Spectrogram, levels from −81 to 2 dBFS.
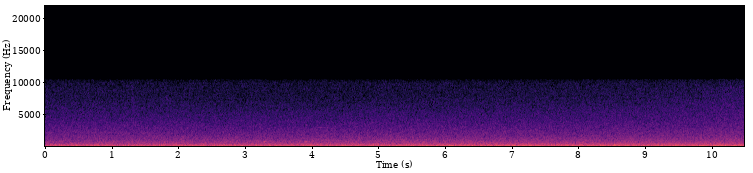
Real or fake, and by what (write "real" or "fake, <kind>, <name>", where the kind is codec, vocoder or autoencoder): real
